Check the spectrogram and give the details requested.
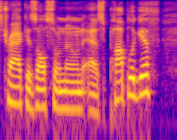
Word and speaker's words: Popplagið: It ends with this funky looking, what looks like to me like a D, but Philip has told me that pronunciation is a soft TH sound, so that's how I'm doing it.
